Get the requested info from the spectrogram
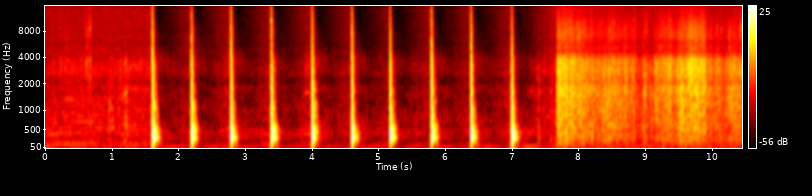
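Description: Ten evenly spaced blows of a hammer on wood, each a sharp knock, a little over half a second apart. Near the end, a steady crinkling rustle of plastic sheeting being handled.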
